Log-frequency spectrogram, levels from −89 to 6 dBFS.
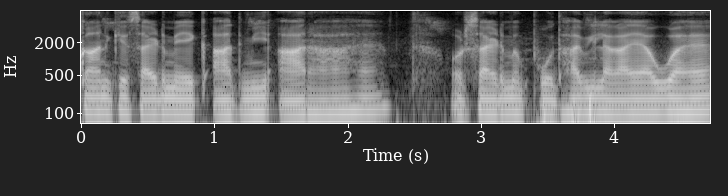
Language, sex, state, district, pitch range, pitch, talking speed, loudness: Hindi, male, Jharkhand, Ranchi, 90-95 Hz, 95 Hz, 215 wpm, -18 LUFS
